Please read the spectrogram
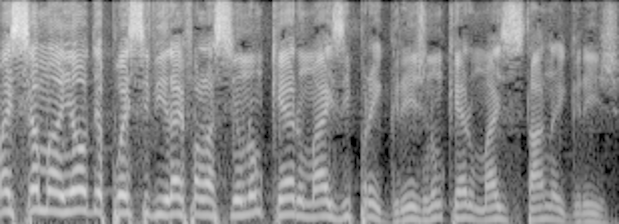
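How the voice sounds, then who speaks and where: Talking at a very fast pace, a man has a high pitch with very wide swings. His tone is dark and mellow. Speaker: preacher. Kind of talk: sermon.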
